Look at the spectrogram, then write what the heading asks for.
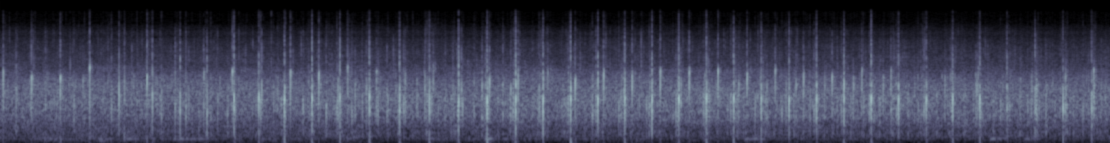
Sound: applause

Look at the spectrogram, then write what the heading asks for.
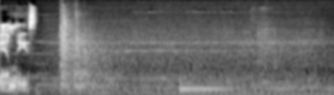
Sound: door opens

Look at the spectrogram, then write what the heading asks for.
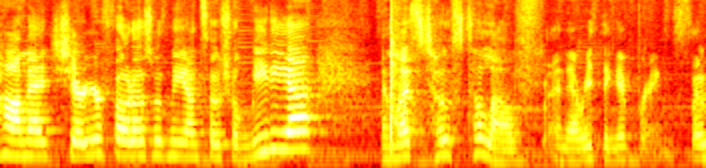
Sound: claps; guitar music

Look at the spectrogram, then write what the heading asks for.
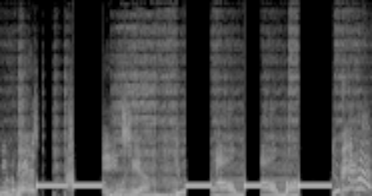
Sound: beep

